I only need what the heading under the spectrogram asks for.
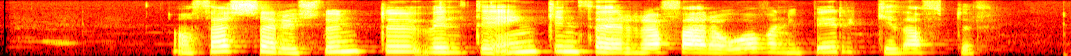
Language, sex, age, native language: Icelandic, female, 40-49, Icelandic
